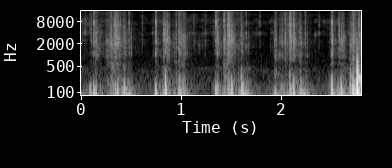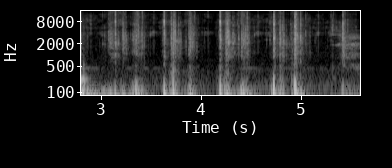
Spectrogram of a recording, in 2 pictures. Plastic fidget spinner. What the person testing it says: what you mostly hear is not the fact that there's something loose inside of the spinner because there isn't it's just this plastic it tends to be quite noisy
